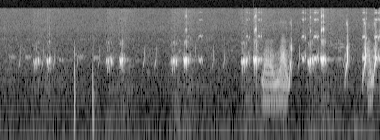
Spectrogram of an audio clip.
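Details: A quail, in a recording of quail night calls, gives quick, high chirping notes in short irregular bursts, broken by two sharp clicks and a brief harsh squawk.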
